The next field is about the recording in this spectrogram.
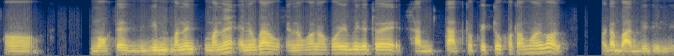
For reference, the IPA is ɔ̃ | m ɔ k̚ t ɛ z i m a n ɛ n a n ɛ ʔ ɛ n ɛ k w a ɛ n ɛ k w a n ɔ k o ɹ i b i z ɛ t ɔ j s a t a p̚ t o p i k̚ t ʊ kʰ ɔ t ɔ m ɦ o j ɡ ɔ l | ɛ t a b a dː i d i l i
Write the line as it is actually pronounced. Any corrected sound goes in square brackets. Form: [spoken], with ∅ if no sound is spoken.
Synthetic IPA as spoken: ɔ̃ | m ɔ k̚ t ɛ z i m a n ɛ [m] a n ɛ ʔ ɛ n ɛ k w a ɛ n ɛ k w a n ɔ k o ɹ i b i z ɛ t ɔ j s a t a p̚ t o p i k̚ t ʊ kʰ ɔ t ɔ m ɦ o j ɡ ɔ l | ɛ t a b a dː i d i l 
